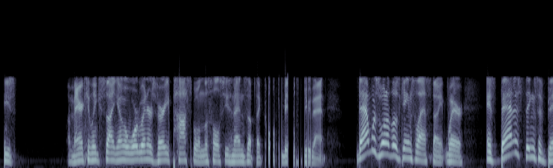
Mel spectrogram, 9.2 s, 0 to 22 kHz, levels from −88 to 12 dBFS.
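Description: Just after "season ends up that", from 4.40 s to 5.20 s, the speech breaks up through packet loss filled with silence. Packets never arrived, and the receiver played dead silence in their place. About 440 ms of the 800 ms stretch is missing, in gaps up to 100 ms long, which fits 20 ms packets. Each gap starts and stops abruptly, so the speech stutters. The narrow telephone band of G.711 coding is unchanged in the speech around the gaps.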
